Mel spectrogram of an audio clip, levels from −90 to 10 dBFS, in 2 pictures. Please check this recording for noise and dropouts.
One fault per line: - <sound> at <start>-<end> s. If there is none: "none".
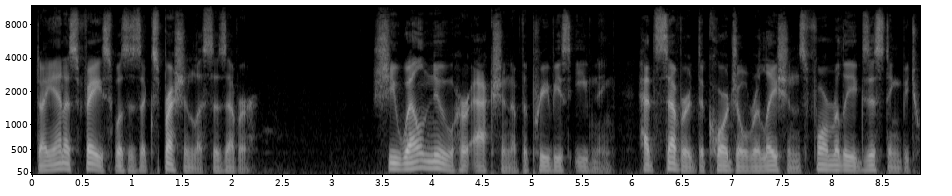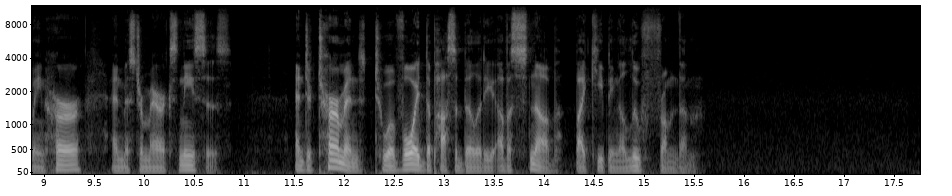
none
